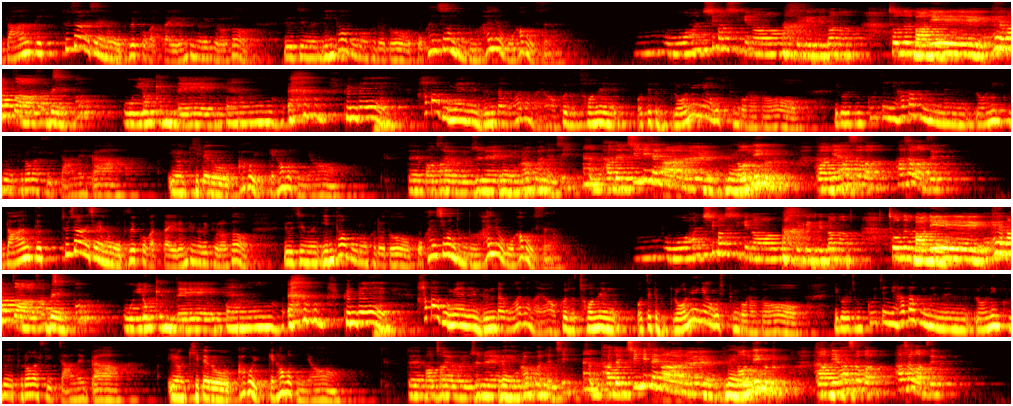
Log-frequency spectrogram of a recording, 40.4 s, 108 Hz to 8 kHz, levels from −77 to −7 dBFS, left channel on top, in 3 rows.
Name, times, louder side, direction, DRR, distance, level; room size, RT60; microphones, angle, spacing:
voice 1, 0.0-3.3 3.8-7.5 10.4-11.0 12.4-12.6 14.0-14.3 16.4-18.6 19.0-28.5 29.1-31.5 33.5-33.9 36.5-36.9 37.7-38.2 38.8-39.1, right 4 dB, 70° right, 5 dB, 0.6 m, -26 dB
voice 2, 8.4-14.1 14.4-14.6 15.1-16.6 18.5-18.6 32.3-37.1 37.5-38.6 38.8-39.4, right 2 dB, 35° right, 0 dB, 2.9 m, -23 dB
12.0 x 5.6 x 8.1 m, 1.2 s
head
